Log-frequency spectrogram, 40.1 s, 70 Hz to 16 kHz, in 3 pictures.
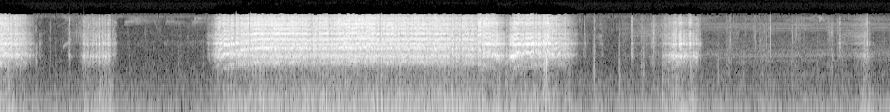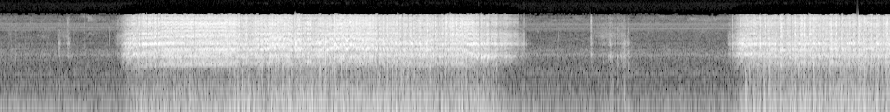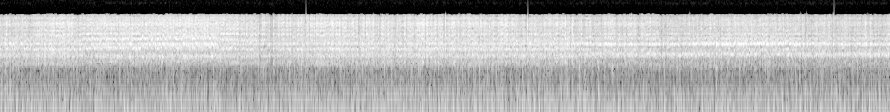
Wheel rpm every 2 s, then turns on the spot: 30, 60, 200, 150, 30, 10, 0, 50, 190, 190, 50, 0, 130, 190, 200, 200, 200, 190, 160, 160.
10-12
